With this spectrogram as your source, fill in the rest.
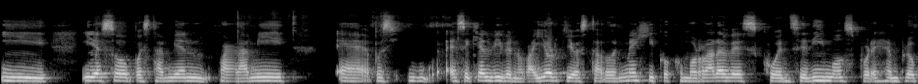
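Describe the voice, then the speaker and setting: At a fairly slow pace, a woman with a very deep, low pitch and a dark, mellow tone speaks in a monotone, flat intonation. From United States. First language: English (speaking Spanish). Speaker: poet and translator. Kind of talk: interview. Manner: halting, many fillers and repetitions.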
